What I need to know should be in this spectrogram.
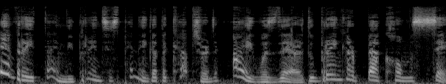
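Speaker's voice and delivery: exaggerated put-on Italian accent. Minestrone, hero of the Fungi Kingdom, explains himself to Admiral Horatio Nelson: Minestrone's Italian accent. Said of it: "How offensive do we think this Italian accent is going to be?".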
